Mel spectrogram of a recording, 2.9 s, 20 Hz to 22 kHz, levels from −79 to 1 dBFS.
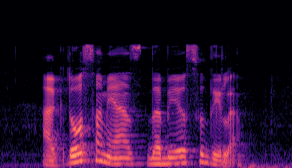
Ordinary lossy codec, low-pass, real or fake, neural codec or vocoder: none; 7.2 kHz; real; none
